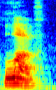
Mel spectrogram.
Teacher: it's almost like an L in the back of the throat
